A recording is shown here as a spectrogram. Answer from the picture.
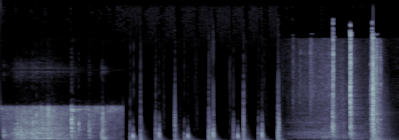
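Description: A desk drawer slides with a scraping rumble, then rattles and clunks through a quick series of sharp wooden knocks before sliding shut with more scraping. Fairly loud, no voices.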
